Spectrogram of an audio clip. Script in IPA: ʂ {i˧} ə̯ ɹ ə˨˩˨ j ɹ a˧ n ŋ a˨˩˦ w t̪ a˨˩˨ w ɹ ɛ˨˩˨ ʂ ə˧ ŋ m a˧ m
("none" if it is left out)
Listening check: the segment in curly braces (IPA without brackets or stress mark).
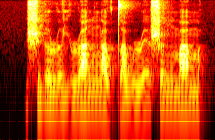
i˧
